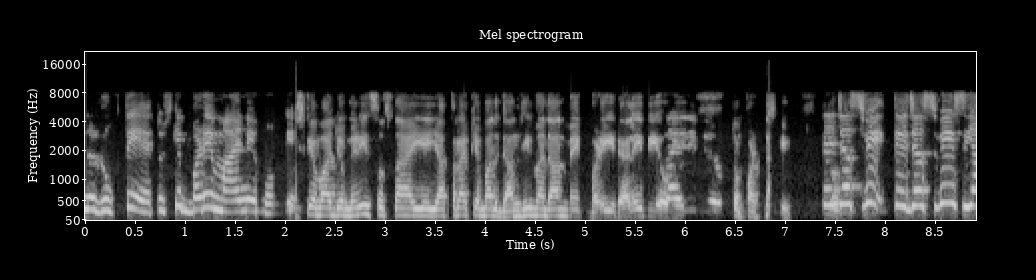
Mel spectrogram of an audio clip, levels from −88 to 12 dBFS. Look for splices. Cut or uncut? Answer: cut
